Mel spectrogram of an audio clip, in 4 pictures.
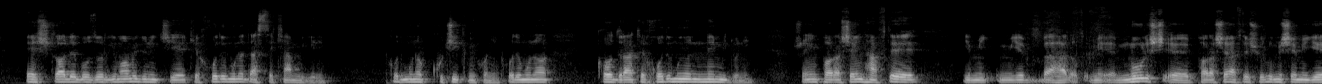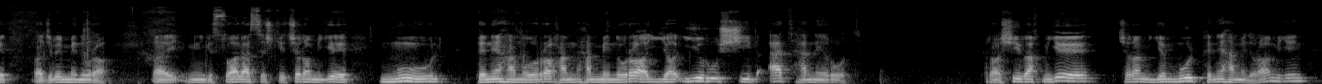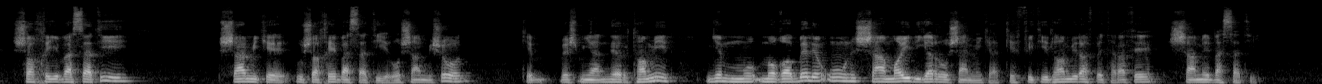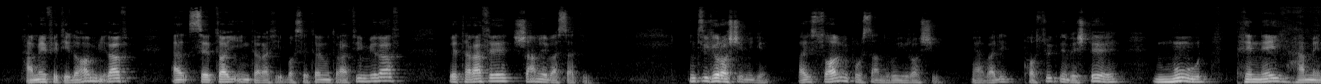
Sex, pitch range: male, 105-125 Hz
